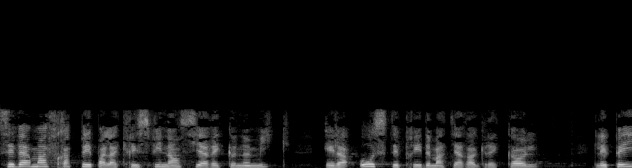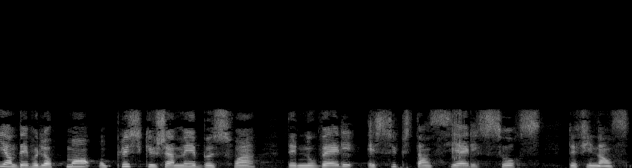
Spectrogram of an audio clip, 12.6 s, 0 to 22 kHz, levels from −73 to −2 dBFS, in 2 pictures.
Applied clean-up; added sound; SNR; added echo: neural separator model SepFormer DNS4.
